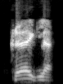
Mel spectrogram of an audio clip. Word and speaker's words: Rögle: Rögle.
